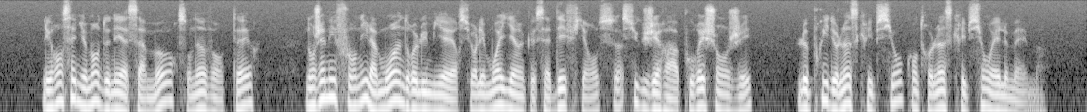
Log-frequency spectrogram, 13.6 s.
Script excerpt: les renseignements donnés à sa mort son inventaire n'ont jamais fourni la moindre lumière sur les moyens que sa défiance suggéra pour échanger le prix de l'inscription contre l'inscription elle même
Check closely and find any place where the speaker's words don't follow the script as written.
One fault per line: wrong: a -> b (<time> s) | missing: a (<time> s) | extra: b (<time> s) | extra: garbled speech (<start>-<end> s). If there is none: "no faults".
no faults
